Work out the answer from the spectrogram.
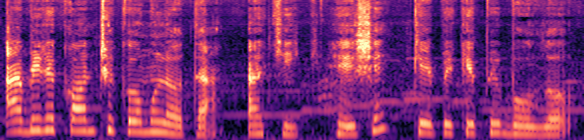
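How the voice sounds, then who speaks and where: A woman narrates a scripted romance. Her voice is on the high side, with faint music playing behind her. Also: moderate pace, a little mellow.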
